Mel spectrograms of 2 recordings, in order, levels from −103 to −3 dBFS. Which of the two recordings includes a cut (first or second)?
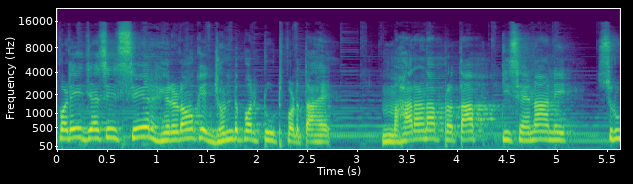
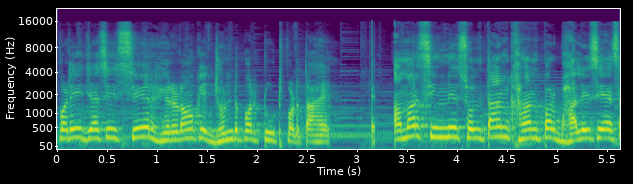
second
